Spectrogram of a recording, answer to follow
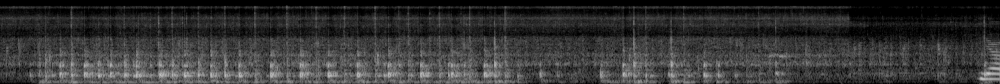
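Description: Breaded salmon deep-frying in hot oil in an electric deep fryer's basket, a dense crackling sizzle that thins out and grows quieter after about six seconds.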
